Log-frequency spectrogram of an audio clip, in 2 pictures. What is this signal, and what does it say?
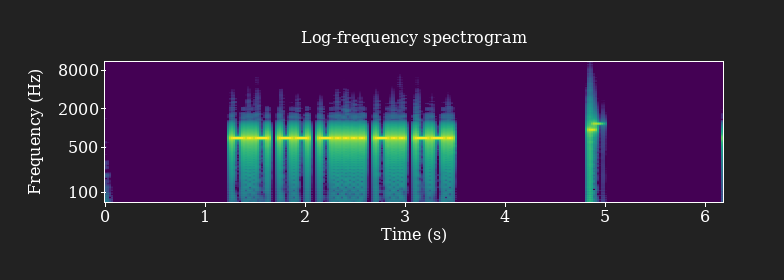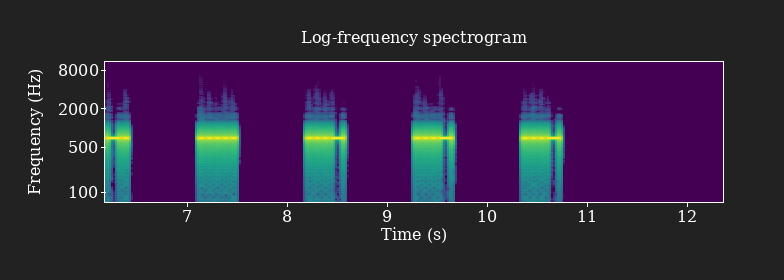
Morse code, heard as a keyed tone, about 32 wpm, spaced as for 16 wpm, 700 Hz. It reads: KM6DG N5VVV
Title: USA Call Signs - 5 Characters - 6x Character Spacing - 30wpm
